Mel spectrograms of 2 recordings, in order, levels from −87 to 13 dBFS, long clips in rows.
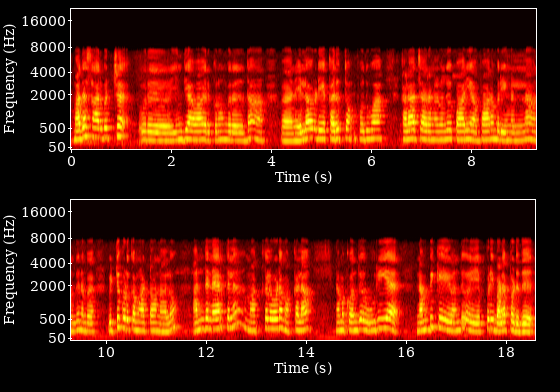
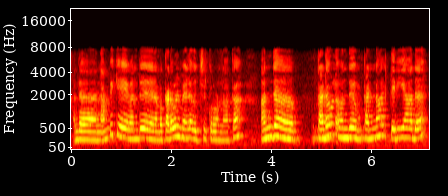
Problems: constant background noise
